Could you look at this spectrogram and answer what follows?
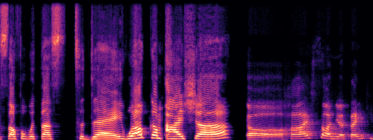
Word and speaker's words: Ishea: your name name right is it AIA AA it's Aisha Aisha I didn't even get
